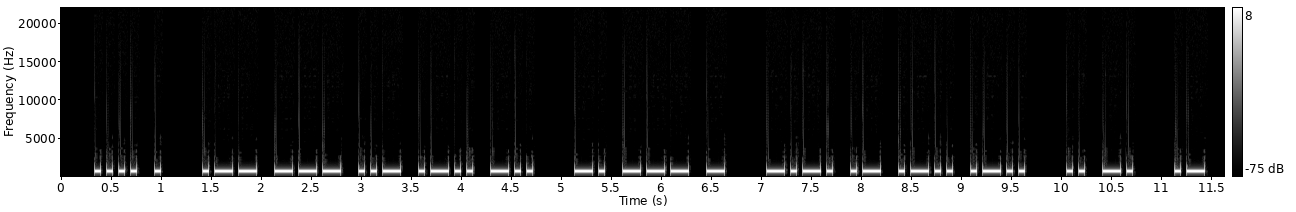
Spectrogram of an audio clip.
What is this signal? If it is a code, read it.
Morse code, heard as a keyed tone, about 20 wpm, 700 Hz. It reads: HE WOULD NOT CALL IN A
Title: Sentences from Top 1500 Words 20wpm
